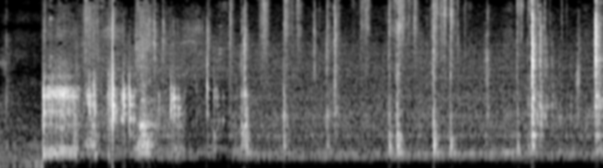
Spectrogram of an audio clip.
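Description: A drawer sliding open, then light clicks and clatter as makeup compacts, palettes and lipstick tubes are moved about in plastic drawer organizers. The sharpest click comes about a second in.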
